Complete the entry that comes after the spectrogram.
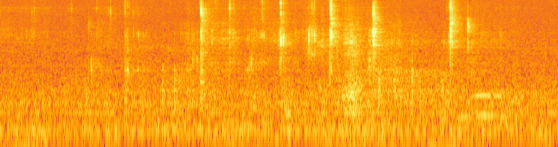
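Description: Faint close-miked mouth sounds of someone eating a grilled cheese sandwich: soft chewing with a run of short, sharp lip smacks and wet clicks a few seconds in.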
